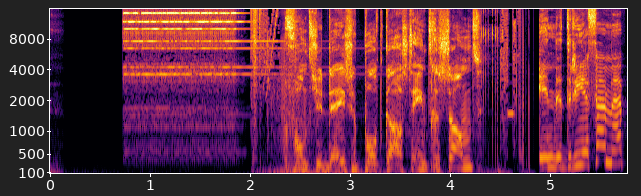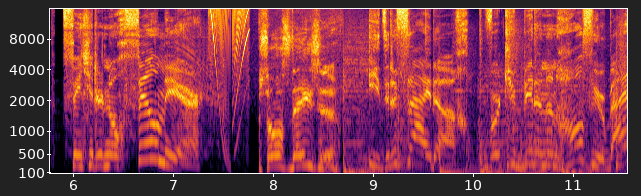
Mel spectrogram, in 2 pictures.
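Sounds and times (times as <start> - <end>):
telephone bell ringing with a bright metallic trill: 0.8 - 2.3
speech: 2.4 - 11.5.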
